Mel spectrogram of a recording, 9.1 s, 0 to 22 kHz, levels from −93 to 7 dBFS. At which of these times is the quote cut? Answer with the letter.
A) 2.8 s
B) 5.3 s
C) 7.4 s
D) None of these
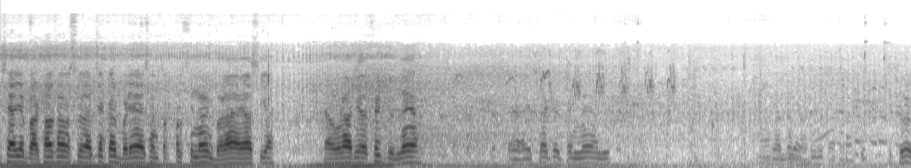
D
